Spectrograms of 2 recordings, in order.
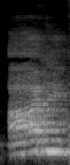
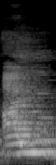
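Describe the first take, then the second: First: The two words are said fully and separately. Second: The words are merged into one short word.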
